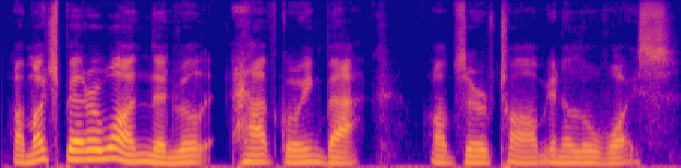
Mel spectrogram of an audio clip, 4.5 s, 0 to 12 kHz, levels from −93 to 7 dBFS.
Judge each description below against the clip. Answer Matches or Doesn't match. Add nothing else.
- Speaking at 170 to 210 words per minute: Matches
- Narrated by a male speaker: Matches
